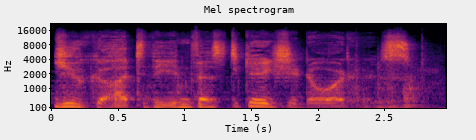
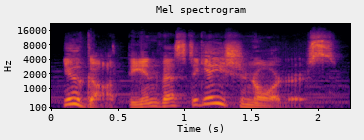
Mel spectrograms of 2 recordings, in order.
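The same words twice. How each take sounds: First: It is read in a dramatic announcer voice. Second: It is read in an ordinary, plain voice.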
